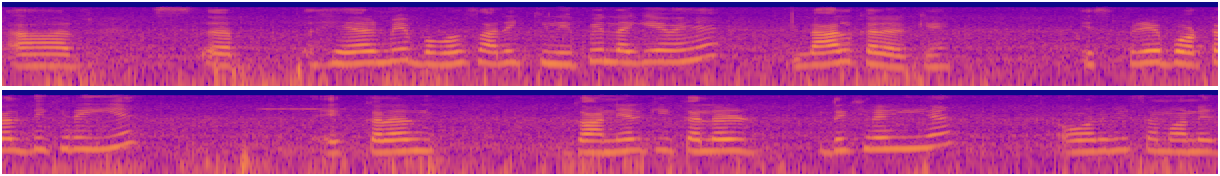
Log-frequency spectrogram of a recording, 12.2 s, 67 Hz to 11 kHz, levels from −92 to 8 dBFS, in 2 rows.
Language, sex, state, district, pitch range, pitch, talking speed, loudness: Hindi, female, Bihar, Saharsa, 260-295 Hz, 275 Hz, 150 wpm, -25 LUFS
